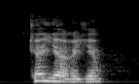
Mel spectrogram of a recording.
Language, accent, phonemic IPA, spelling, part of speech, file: French, Canada, /kœ.jə.ʁjɔ̃/, cueillerions, verb, LL-Q150 (fra)-cueillerions.wav
- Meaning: first-person plural conditional of cueillir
